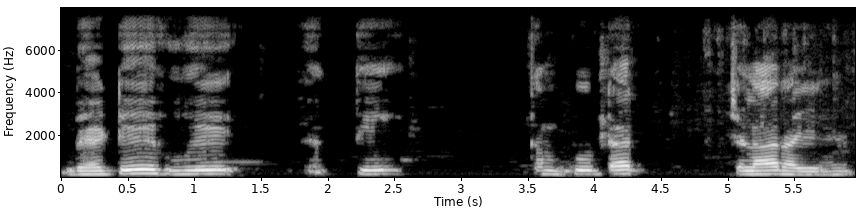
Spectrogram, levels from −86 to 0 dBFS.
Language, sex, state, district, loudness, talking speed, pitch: Hindi, male, Uttar Pradesh, Muzaffarnagar, -13 LUFS, 70 wpm, 180 Hz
